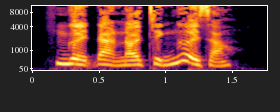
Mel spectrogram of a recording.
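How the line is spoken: Loud laughter. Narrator (Vietnamese): Tử linh quần chủ bị định trụ cười lớn

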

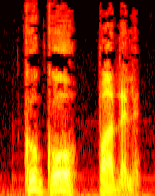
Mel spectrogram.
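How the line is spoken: Wheezing rasp. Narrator (Russian): просипел двойник

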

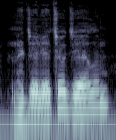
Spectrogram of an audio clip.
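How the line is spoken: Calm objection. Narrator (Russian): спокойно возразил Иван

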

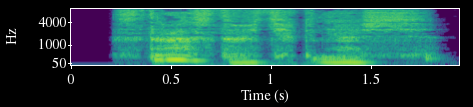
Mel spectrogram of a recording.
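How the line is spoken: Whisper. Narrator (Russian): прошептала она

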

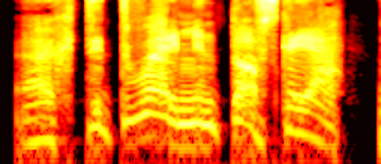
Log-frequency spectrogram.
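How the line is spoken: Angry growl. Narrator (Russian): зарычал первый

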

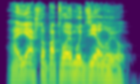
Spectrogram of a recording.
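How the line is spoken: Snapping retort. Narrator (Russian): огрызнулся Хедли

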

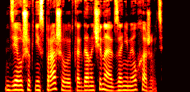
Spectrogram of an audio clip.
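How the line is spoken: Calm explanation. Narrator (Russian): спокойно объяснил

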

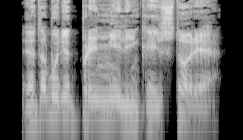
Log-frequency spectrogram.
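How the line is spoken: Exclaiming. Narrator (Russian): воскликнул Гонзалес

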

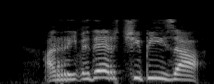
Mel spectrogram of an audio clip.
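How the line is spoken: Shouted. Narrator (Italian): gridò

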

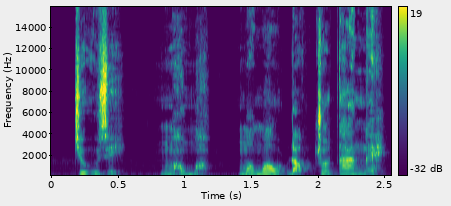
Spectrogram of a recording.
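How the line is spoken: Overjoyed trembling voice. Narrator (Vietnamese): Thần sắc của Ninh Bất Không vui mừng vô cùng, run rẩy mà nói

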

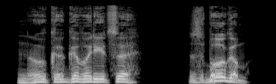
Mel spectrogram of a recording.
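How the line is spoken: Exhaled. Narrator (Russian): выдохнул Оболенский

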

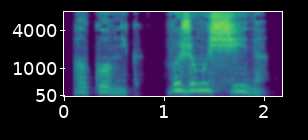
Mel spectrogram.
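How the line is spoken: Hoarse. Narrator (Russian): хрипло произнес Энрике

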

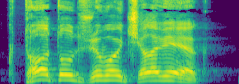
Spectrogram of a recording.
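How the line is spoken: Fierce serpent's loud shout. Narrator (Russian): змей лютый влетел, и он крикнул громким голосом

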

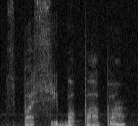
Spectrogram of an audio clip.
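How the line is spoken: Muttered. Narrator (Russian): пробормотала Эллен

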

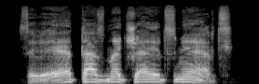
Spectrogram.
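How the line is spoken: Growled. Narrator (Russian): прорычал пожиратель костей

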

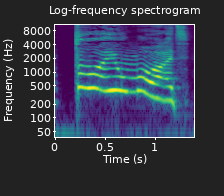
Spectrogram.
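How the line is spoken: Yelled. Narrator (Russian): заорал он

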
